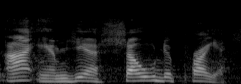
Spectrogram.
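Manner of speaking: slow, low, soft imitation of a dejected woman; depressed. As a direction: drag it out, sunk and quiet. Retelling a depressed lady's complaint.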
